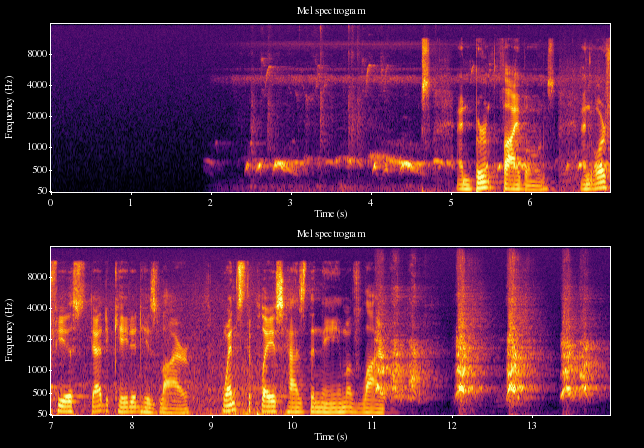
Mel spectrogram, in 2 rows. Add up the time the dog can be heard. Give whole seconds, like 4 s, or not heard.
3 s.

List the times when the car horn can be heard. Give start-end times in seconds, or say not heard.
not heard.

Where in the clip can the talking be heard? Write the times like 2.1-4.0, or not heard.
4.6-11.2.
